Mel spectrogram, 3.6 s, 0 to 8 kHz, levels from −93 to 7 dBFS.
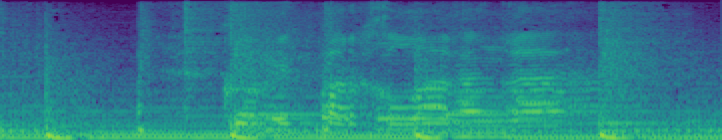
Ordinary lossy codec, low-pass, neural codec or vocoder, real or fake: none; none; none; real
